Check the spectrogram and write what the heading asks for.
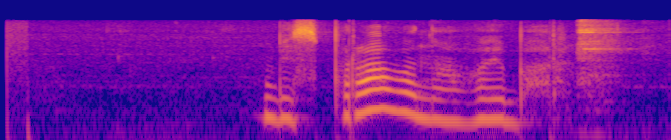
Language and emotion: Russian, sad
